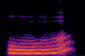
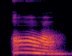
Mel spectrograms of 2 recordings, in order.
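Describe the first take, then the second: First: O as in Spanish, closed and rounded. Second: O opened wide, like "aw". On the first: Teacher shows learners the difference, closed O. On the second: Teacher shows learners the difference, open O. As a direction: say O with throat and mouth more open. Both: Shown as a demonstration. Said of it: "Vean la diferencia".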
